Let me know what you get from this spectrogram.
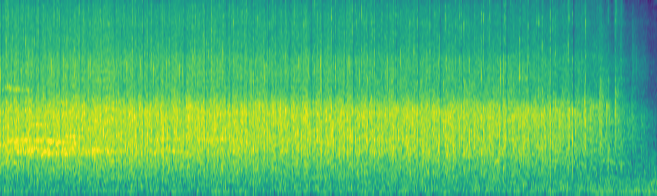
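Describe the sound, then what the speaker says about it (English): A large audience at a Dominion High School ceremony applauds in a dense, sustained roar of many hands, holding loud and steady for about twelve seconds before tapering off at the end. "Let's give them a round of applause"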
